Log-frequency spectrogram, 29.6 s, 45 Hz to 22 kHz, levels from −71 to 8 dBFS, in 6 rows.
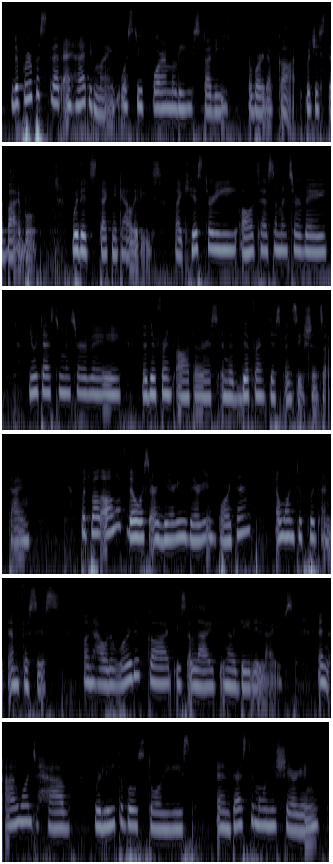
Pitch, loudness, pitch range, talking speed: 215 Hz, -39 LUFS, 200-235 Hz, 155 wpm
